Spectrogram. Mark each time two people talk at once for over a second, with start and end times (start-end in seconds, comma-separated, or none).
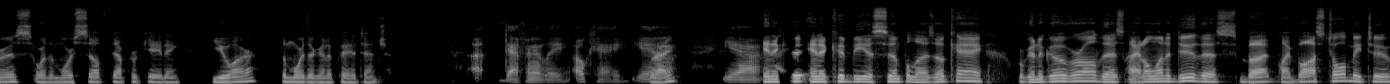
none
